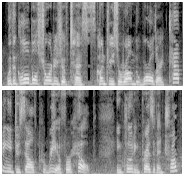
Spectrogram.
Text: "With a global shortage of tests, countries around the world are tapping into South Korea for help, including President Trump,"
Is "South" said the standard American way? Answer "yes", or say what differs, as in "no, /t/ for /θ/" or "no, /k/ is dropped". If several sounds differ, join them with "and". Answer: yes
